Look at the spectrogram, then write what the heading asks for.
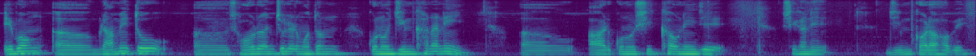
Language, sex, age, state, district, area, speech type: Bengali, male, 18-30, West Bengal, Malda, rural, spontaneous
